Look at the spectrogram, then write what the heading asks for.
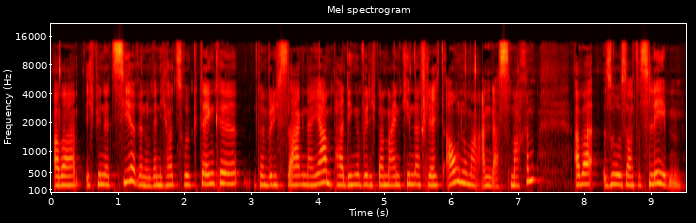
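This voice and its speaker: Calm storytelling woman, soft dark tone. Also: mid-range voice, fairly quick. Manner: calm storytelling, quoting others. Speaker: educator speaking on grief. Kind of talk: reflective talk to an audience.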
